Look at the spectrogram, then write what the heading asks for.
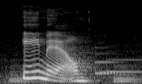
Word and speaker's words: Himel: Here's last name that people tend to get wrong, Himel. Doesn't look like that's how it's spelled, does it?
